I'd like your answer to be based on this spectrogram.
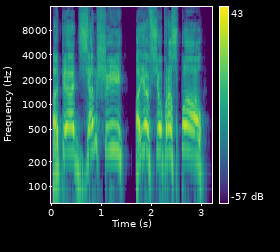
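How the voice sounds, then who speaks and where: A man voicing a cowardly young man who shrieks in frantic panic, in a very high, loud voice. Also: sing-song, slow pace, no room sound, clean studio sound, full character voice. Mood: panicked.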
